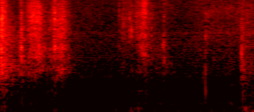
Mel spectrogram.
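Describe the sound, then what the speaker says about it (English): Tarot cards are shuffled by hand in a quiet, close, soft papery riffle lasting about a second. "the cards that come out for me while I do my shuffling"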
